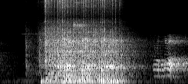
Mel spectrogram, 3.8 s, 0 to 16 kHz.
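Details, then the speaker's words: 1979 Sno-Runner two-stroke, sat for years, spun with drill on recoil nut (left-hand thread): short drill whir, then engine barks to life with ragged raspy roar under two seconds before dropping off as nut spins off. Brief start. "the left-handed thread on this thing and when the engine starts and the drill is not spin anymore spun the nut right off and chucked it across the room"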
